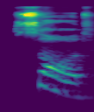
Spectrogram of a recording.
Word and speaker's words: sword: Sword. The W is also silent.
